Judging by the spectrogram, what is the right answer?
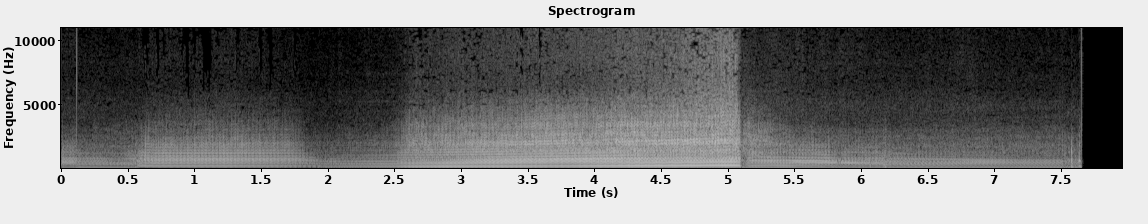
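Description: Sports car engine sound effect. The engine steps up in revs, drops back, then climbs steadily in pitch for a few seconds as it accelerates. The pitch falls sharply about five seconds in, holds steady, and cuts off suddenly near the end.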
